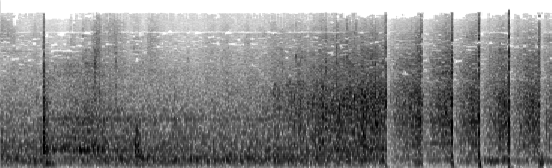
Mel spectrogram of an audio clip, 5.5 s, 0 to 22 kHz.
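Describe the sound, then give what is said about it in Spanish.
A sharp wooden gavel knock rings out at the signing of the agreement ending the COP30 climate summit in Belém, Brazil, followed by steady, dense applause from a crowd, with a quick run of loud gavel raps cutting through the clapping near the end. “Este era el sonido del mazo en el momento de la firma y los aplausos posteriores.”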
